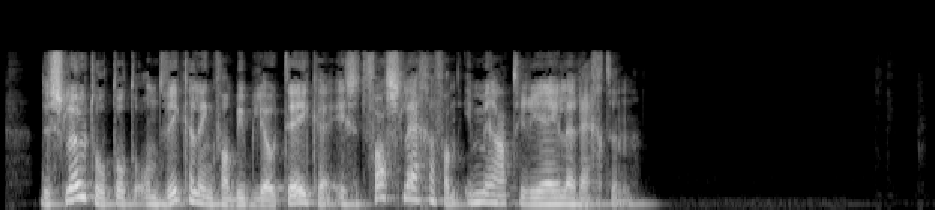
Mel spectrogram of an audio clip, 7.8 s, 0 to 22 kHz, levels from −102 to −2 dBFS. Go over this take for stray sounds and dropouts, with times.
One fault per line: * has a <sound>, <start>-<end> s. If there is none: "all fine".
all fine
